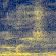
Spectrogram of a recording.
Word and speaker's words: Elysian: Is it Elysian? Elysian, yes.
